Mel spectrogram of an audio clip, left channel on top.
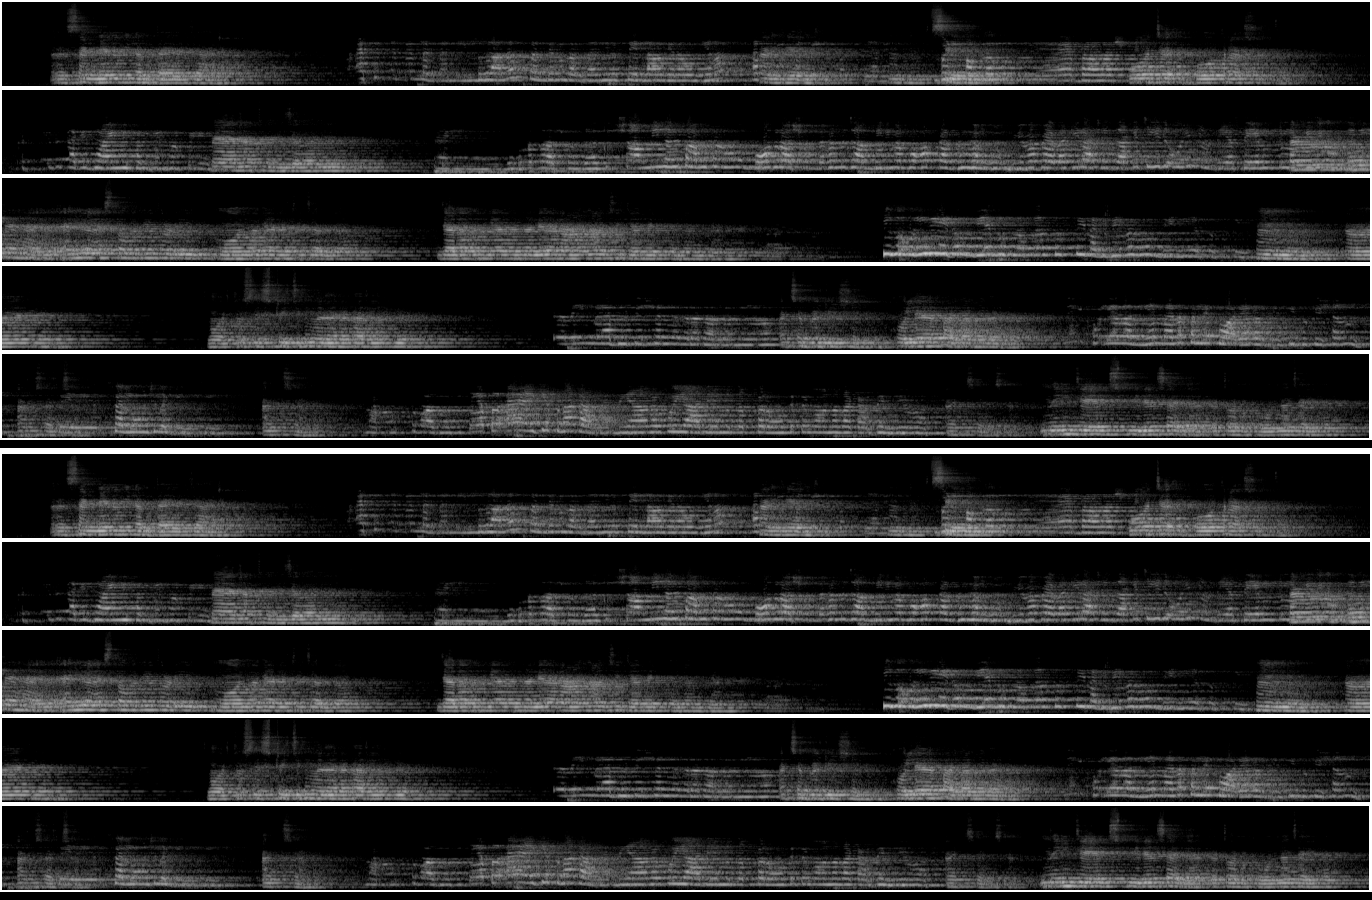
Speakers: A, on the right; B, in the centre.
A: ਅ ਸੰਡੇ ਨੂੰ ਵੀ ਲੱਗਦਾ ਹੈ ਬਾਜ਼ਾਰ। <unintelligible>
B: ਅੱਛਾ ਸੰਡੇ ਨੂੰ ਲੱਗਦਾ ਮੇਨ ਬਾਜ਼ਾਰ। ਸੰਡੇ ਨੂੰ ਲੱਗਦਾ ਜਵੇ ਸੇਲਾਂ ਵਗੈਰਾ ਹੋ ਗਈਆਂ ਨਾ। ਇੱਥੇ
A: ਹਾਂਜੀ-ਹਾਂਜੀ
B: ਵੀ ਸੰਡੇ ਨੂੰ ਲਗਦੀਆਂ ਨੇ,
A: ਹੂੰ ਸੇਲ
B: ਬੜੀ ਪਬਲਿਕ ਹੁੰਦੀ ਹੈ ਬੜਾ ਰਸ਼
A: ਬਹੁਤ
B: ਹੁੰਦਾ ਐ।
A: <unintelligible>
B: ਬੱਚੇ ਤਾਂ ਲੈ ਕੇ ਜਾ ਹੀ ਨਹੀਂ ਸਕਦੇ ਛੋਟੇ।
A: ਪੈਰ ਰੱਖਣ ਦੀ ਜਗ੍ਹਾ ਨਹੀਂ ਹੁੰਦੀ
B: ਨਹੀਂ ਨਹੀਂ ਬਹੁਤ ਰਸ਼ ਹੁੰਦਾ ਤੇ ਸ਼ਾਮੀ ਜਾਵੇ ਤਾਂ ਵੀ ਸਾਨੂੰ ਬਹੁਤ ਰਸ਼ ਹੁੰਦਾ ਫਿਰ ਮੈਂ ਜਾਂਦੀ ਨ ਮੈਂ ਬਹੁਤ ਕਰਦਜ਼ ਜਾਂਦੀ ਹ ਮੈਂ ਪਾਇਦਾ ਕੀ ਰਸ਼ ਜਾ ਕੇ ਚੀਜ਼ ਓਹੀ ਮਿਲਦੀ ਹੈ। ਸੇਲ ਲੱਗੀ
A: ਹਾਂ
B: ਦੀ ਹੁੰਦੀ
A: ਉਹ
B: ਨੀ
A: ਤੇ ਹੈ ਇਹੀ ਇਸ ਤੋਂ ਵਧੀਆ ਥੋੜ੍ਹੀ ਮੋਲ ਵਗੈਰਾ ਚ ਚੱਲ ਜੋ ਜ਼ਿਆਦਾ ਵਧੀਆ ਨਾਲੇ ਆਰਾਮ ਨਾਲ ਚੀਜ਼ਾਂ ਦੇਖੀਆਂ ਜਾਂਦੀਆਂ ਨੇ।
B: <unintelligible> ਤੇ ਓਹੀ ਰੇਟ ਹੋਂਦੀ ਹੈ ਲੋਕਾਂ ਨੂੰ ਸਸਤੀ ਲੱਗਦੀ ਐ ਪਰ ਹੁੰਦੀ ਨੀ ਐ ਸਸਤੀ
A: ਹੂੰ ਹਾਂ ਇਹ ਤੇ ਹੈ ਹੋਰ ਤੁਸੀਂ ਸਟੀਿਚਿੰਗ ਵਗੈਰਾ ਕਰ ਲੈਂਦੇ ਹੋ।
B: ਨਹੀਂ ਮੈਂ ਬਿਊਟੀਸ਼ਨਨ ਵਗੈਰਾ ਦਾ ਲੈਨੀ ਆਹ
A: ਅੱਛਾ ਬਿਊਟੀਸ਼ਨ ਖੋਲਿਆ ਹੋਇਆ ਪਾਰਲਰ
B: ਹਾਂਜੀ
A: ਵਗੈਰਾ
B: ਨਹੀਂ ਖੋਲਿਆ ਦਾ ਨਹੀਂ ਹੈ ਮੈਂ ਨਾਂ ਪਹਿਲਾ ਕੁਵਾਰਿਆ ਕਰਦੀ ਸੀ ਬਯੁਤੀਸ਼ਨ
A: ਅੱਛਾ-ਅੱਛਾ,
B: ਤੇ ਸਲੂਨ ਚ ਲੱਗੀ ਦੀ ਸੀ
A: ਅੱਛਾ।
B: ਹਾਂ ਉਸਦੋ ਬਾਅਦ ਮੈਂ ਕੀ ਚਲੋ ਅਪਨਾ ਇਹ ਹੈ ਕਿ ਆਪਣਾ ਕਰ ਯਾ ਅਗਰ ਕੋਈ ਆ ਜੇ ਮਤਲਬ ਘਰੋਂ ਤੇ ਫਿਰ ਮੈਂ ਉਹਨਾਂ ਦਾ ਕਰ ਦਿੰਦੀ ਹਾਂ ਬਸ
A: ਅੱਛਾ-ਅੱਛਾ ਨਹੀਂ ਜੇ ਐਕਸਪੀਰੀਅੰਸ ਹੈਗਾ ਤੇ ਤੁਹਾਨੂੰ ਖੋਲਣਾ ਚਾਹੀਦਾ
